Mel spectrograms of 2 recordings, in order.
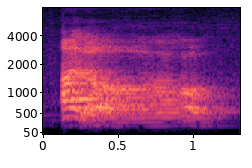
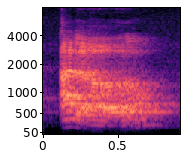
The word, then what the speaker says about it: alors: По-французски слово тогда будет alors, alors, alors, alors, alors, alors. Тогда мы всегда можем начинать говорить этого на письме, в письменной речи, в устной речи тоже. Alors, в разных ситуациях.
